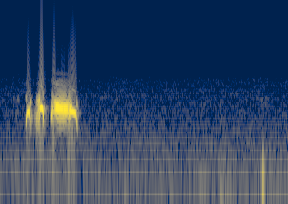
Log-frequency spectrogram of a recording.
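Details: Spotted dove used as a lure bird, giving the 'thúc bổi' call style in a voice described as 'thổ đồng': two short rising coos, then a longer, steady, slightly buzzy croo that falls at the end, followed by silence.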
